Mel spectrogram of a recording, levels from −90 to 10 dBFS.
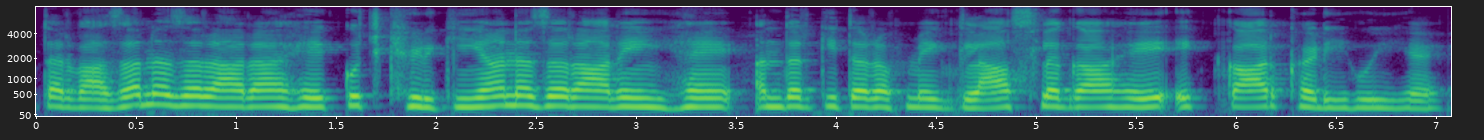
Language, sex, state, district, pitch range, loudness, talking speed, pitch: Hindi, female, Madhya Pradesh, Bhopal, 190-205 Hz, -12 LUFS, 205 wpm, 200 Hz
